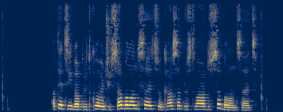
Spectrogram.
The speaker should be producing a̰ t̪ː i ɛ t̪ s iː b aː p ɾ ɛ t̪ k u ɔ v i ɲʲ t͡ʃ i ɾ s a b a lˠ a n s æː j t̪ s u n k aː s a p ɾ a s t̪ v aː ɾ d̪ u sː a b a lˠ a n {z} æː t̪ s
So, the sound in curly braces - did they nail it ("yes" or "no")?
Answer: no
